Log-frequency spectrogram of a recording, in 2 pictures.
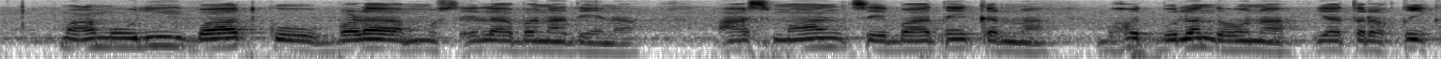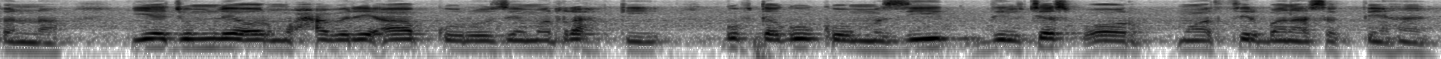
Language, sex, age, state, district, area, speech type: Urdu, male, 18-30, Uttar Pradesh, Balrampur, rural, spontaneous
